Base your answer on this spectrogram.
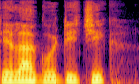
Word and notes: telagutijig: Mi'gmaq

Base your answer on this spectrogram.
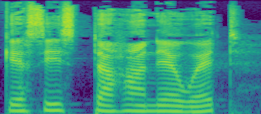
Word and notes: gesistaqnewet: Mi'gmaq

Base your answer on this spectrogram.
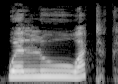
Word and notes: wellu'atg: Mi'gmaq

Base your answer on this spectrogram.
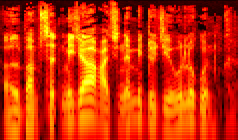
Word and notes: mija'qaj: Mi'gmaq

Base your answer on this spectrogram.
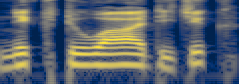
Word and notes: nigtua'tijig: Mi'gmaq

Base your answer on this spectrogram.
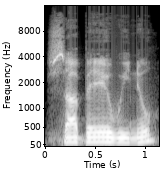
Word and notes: sape'winu: Mi'gmaq

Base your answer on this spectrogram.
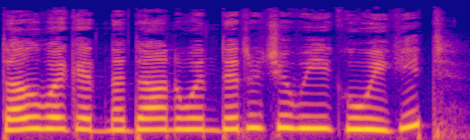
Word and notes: talueget: Mi'gmaq

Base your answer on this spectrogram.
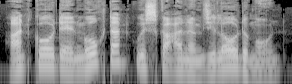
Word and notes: angwisgaqan: Mi'gmaq

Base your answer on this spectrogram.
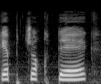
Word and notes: gepjoqte'g: Mi'gmaq

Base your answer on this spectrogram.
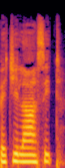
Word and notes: pejila'sit: Mi'gmaq

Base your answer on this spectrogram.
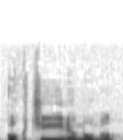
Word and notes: ugji'nmuml: Mi'gmaq

